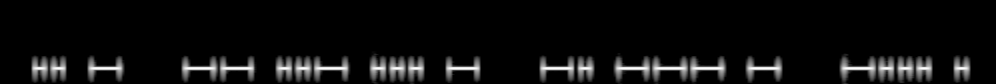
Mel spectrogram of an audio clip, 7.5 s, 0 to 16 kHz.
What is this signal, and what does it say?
Morse code, heard as a keyed tone, about 17 wpm, 700 Hz. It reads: IT MUST NOT BE
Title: Sentences from Top 1000 Words - Review Part 1 - 17wpm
